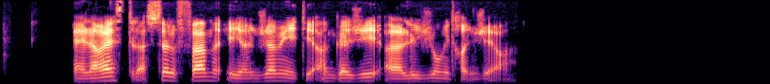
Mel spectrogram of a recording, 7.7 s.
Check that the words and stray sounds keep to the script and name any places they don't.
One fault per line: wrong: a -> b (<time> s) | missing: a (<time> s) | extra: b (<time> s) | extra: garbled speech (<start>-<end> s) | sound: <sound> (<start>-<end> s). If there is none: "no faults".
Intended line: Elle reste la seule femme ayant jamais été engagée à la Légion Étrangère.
no faults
